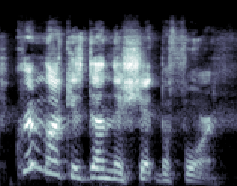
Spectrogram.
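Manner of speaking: plain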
